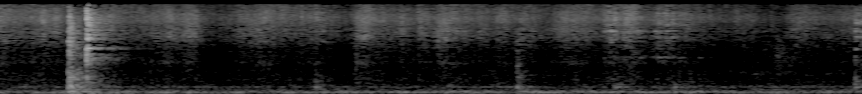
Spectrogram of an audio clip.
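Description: Onion, ginger-garlic and ground spice masala sizzling in hot mustard oil in a stainless steel pressure cooker while a steel spoon stirs and scrapes it, with a sharp clink of spoon on pot about half a second in and a few lighter taps after. The spices are being roasted (bhuna) in the oil.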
